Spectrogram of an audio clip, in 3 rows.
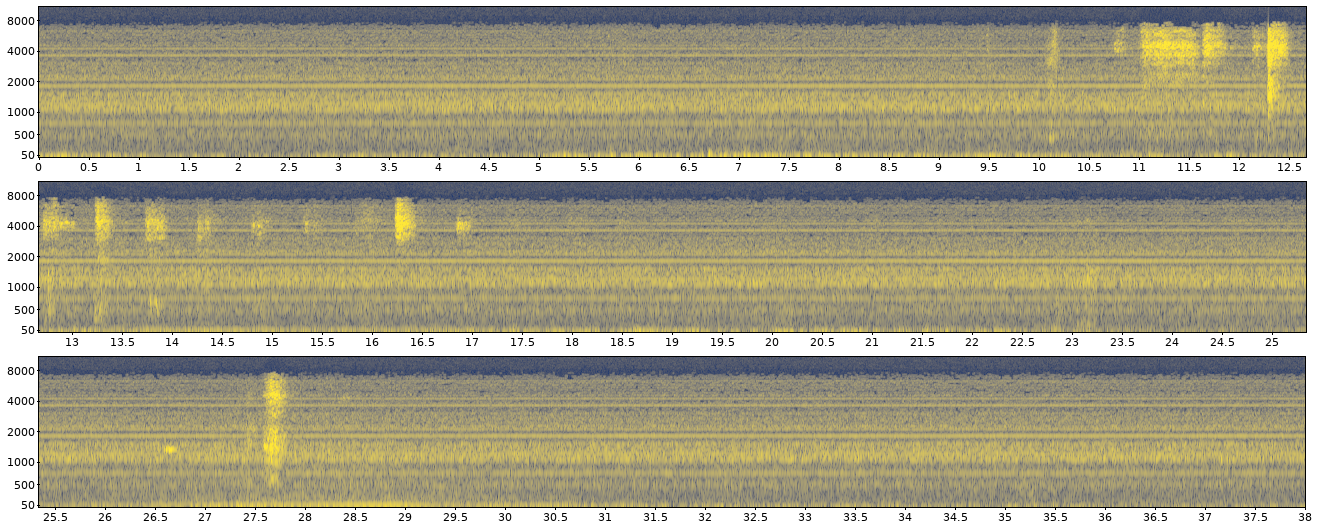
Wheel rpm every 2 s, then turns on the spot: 0, 0, 0, 0, 0, 0, 0, 0, 0, 0, 0, 0, 0, 0, 0, 0, 0, 0, 0.
none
